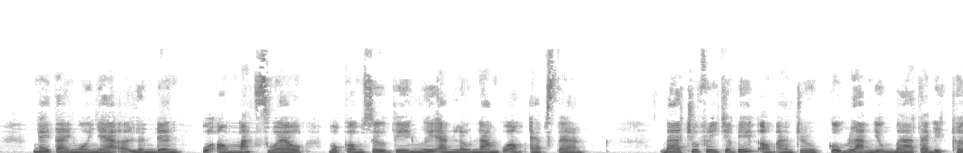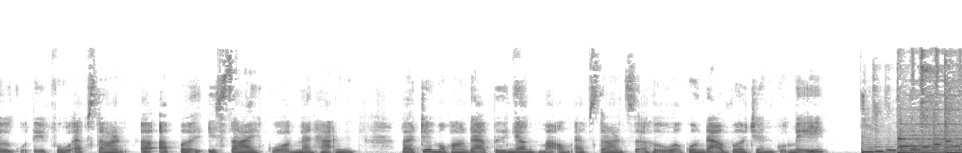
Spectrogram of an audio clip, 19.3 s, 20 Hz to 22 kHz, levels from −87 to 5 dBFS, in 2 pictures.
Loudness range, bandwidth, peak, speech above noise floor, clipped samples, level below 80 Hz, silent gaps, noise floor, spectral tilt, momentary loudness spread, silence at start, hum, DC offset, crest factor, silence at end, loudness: 2 LU; 15 kHz; -10 dBFS; 36 dB; under 0.1%; -48 dBFS; none; -68 dBFS; -5 dB/octave; 6 LU; 0.35 s; none; under 0.1%; 22 dB; 0 s; -32 LUFS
